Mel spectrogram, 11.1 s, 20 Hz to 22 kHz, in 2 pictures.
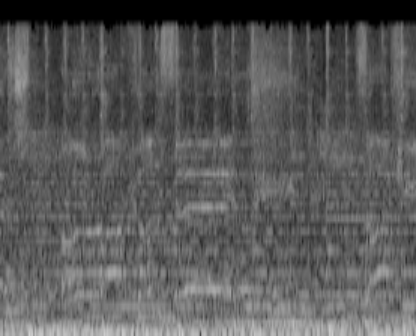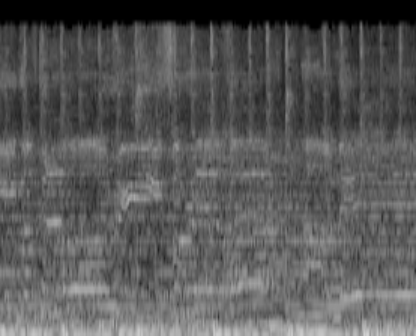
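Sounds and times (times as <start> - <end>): music with steady beat: 0.0 - 11.0.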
